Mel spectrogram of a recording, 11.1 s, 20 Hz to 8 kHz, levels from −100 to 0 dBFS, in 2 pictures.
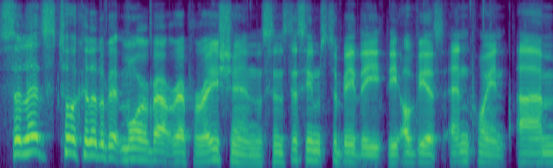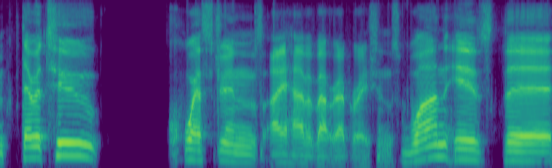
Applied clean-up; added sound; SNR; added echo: neural mask model Resemble Enhance denoiser.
